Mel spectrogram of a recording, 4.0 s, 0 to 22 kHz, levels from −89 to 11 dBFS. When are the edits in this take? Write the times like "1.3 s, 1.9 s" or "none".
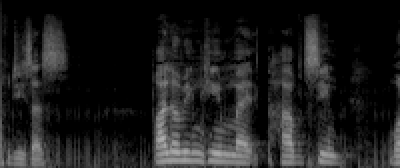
none

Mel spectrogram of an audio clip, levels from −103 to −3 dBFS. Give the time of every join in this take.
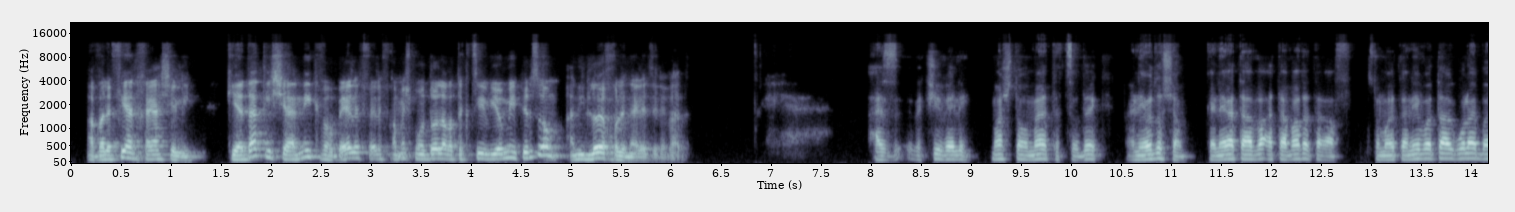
none

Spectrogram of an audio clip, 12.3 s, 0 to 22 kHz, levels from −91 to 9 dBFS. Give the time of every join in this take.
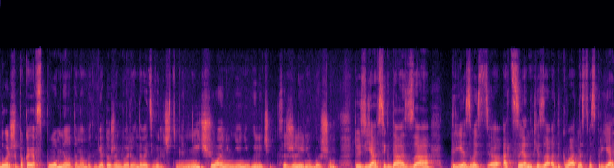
2.0 s

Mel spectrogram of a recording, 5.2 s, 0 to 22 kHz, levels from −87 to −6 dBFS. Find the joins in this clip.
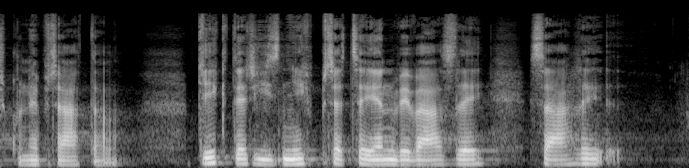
1.4 s

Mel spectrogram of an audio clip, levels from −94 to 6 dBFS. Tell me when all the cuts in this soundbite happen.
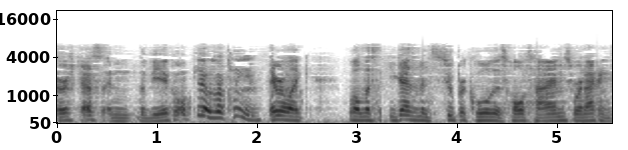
3.2 s

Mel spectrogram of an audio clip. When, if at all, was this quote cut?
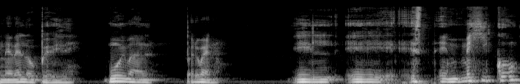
1.0 s, 2.8 s

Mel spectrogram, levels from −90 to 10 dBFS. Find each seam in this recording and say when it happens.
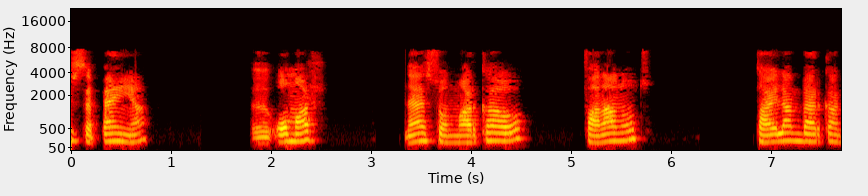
none

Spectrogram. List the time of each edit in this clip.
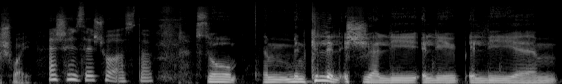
2.6 s

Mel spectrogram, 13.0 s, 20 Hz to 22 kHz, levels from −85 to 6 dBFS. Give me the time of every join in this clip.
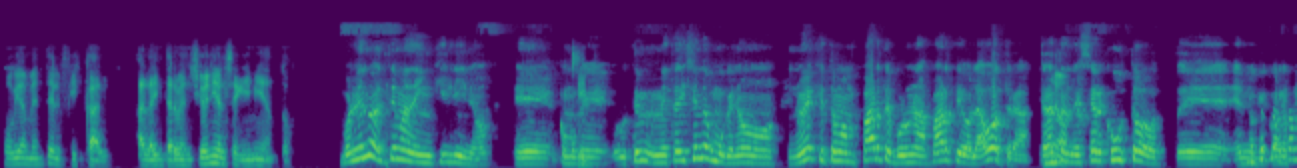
7.9 s, 10.4 s

